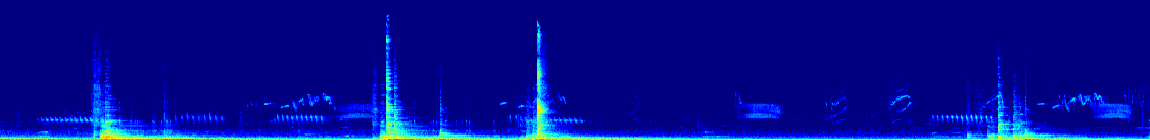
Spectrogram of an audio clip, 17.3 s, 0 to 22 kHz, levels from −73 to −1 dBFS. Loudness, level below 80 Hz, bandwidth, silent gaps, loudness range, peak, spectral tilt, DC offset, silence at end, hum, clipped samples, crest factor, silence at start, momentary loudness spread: -23 LUFS; -32 dBFS; 16.5 kHz; none; 16 LU; -4 dBFS; -7 dB/octave; under 0.1%; 0 s; none; under 0.1%; 18 dB; 0 s; 19 LU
